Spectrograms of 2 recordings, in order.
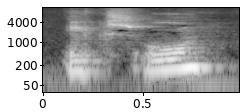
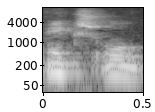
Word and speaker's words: XOR: okay and that is known as the xor or also maybe pronounced as the zorgate and it's essentially that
